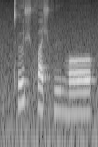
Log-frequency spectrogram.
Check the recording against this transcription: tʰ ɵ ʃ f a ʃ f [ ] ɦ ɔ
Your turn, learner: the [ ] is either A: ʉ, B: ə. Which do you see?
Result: A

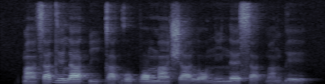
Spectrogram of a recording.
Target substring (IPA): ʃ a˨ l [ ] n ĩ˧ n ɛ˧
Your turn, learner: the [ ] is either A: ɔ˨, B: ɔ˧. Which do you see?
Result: A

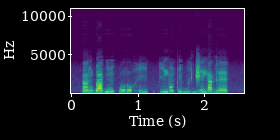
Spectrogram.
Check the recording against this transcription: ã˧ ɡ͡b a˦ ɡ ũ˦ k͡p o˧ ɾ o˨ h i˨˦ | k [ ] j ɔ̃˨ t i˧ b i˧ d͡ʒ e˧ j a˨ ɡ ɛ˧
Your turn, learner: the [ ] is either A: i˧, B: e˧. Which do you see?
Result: A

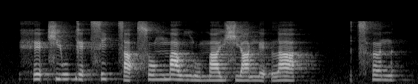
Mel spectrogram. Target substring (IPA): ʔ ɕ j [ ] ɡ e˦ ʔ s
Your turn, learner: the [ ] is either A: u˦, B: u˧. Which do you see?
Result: A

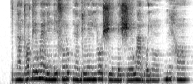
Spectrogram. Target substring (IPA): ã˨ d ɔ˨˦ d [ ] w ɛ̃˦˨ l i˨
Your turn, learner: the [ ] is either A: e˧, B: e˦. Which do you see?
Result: B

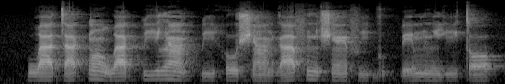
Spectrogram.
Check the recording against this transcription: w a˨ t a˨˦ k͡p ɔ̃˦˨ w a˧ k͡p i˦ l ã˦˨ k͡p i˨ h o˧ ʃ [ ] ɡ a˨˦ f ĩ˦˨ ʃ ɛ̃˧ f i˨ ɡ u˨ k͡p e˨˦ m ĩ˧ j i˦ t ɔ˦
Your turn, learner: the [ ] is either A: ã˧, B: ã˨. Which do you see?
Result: B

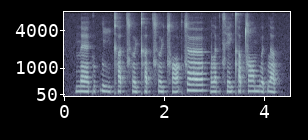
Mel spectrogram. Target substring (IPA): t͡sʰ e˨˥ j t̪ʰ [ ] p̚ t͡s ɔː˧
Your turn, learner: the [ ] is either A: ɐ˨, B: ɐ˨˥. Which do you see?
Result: A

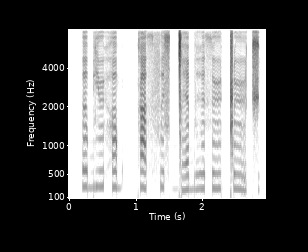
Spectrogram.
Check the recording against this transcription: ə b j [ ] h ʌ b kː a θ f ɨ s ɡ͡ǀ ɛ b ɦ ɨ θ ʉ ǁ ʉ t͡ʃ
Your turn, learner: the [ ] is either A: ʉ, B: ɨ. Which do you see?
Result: A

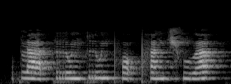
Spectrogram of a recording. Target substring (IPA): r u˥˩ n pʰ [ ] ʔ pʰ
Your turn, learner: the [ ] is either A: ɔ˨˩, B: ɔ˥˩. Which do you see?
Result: A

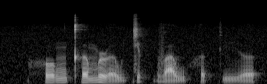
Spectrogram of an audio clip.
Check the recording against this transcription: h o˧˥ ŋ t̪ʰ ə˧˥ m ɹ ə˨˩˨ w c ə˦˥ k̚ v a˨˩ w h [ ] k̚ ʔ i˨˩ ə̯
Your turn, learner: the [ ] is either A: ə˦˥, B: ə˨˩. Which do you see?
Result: B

